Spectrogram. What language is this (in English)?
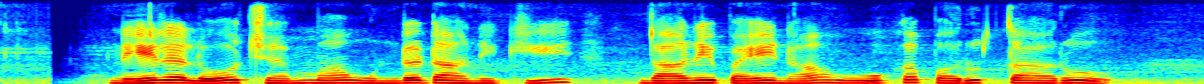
Telugu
